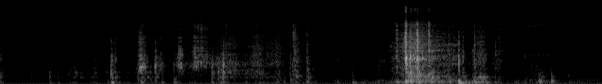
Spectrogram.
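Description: Black plastic Bostitch drill-bit case being handled and opened: a sharp click at the start, then scattered clicks and scrapes, and a louder plastic clatter about four seconds in.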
